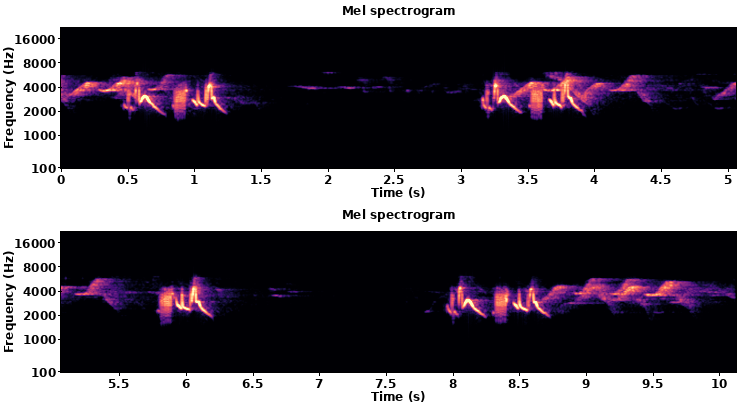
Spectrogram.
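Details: A Brown bullfinch of the subspecies uchidae calls in three separate bouts. Each bout is a tumbling series of short, bending chirps followed by fainter trailing notes, with the bouts spaced a few seconds apart.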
